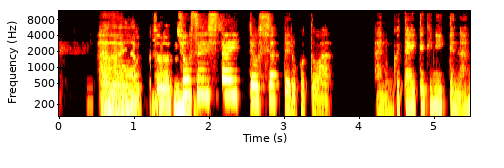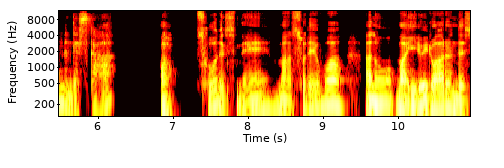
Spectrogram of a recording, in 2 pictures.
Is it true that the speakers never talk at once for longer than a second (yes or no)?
no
